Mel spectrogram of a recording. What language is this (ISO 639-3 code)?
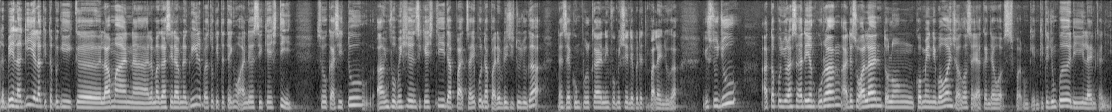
msa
